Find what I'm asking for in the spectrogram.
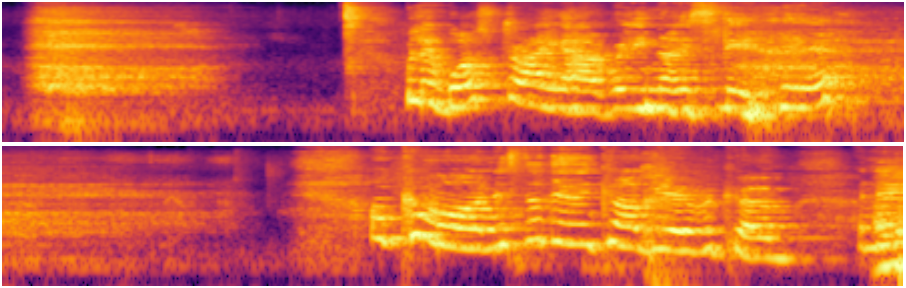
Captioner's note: laughter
